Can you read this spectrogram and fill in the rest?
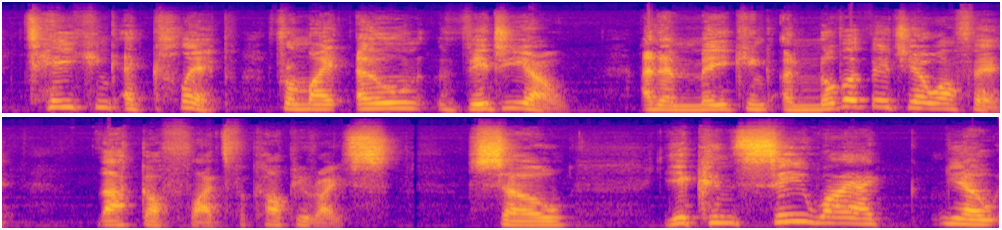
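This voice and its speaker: A British man giving casual, rambling commentary as a gaming video creator, plain-spoken and given to swearing. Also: a little high.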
